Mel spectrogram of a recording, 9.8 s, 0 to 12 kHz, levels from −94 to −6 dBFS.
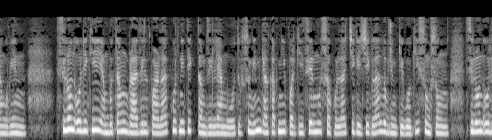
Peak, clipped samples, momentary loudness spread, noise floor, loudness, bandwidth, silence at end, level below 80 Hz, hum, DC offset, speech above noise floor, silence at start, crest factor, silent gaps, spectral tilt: -2 dBFS; under 0.1%; 8 LU; -35 dBFS; -16 LUFS; 8 kHz; 0 s; -66 dBFS; none; under 0.1%; 19 dB; 0 s; 14 dB; none; -6.5 dB/octave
